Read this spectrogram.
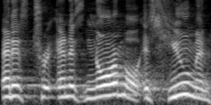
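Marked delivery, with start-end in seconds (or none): none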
